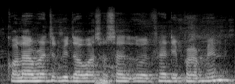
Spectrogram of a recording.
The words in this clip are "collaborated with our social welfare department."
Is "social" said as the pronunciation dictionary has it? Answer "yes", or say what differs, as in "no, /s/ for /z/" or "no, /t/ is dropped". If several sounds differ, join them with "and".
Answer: no, /s/ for /ʃ/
